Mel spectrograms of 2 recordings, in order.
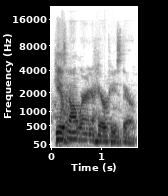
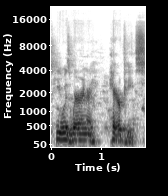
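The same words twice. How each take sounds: First: Is leaned on to say right now; he IS not wearing, is stressed against was. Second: Was leaned on to set it in the past; he WAS wearing, was stressed against is. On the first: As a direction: hit is, then a falling end. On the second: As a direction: hit was, as in back then. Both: Shown as a demonstration.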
